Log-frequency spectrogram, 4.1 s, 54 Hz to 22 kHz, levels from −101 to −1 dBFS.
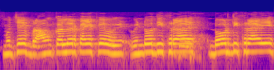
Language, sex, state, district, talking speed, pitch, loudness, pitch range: Hindi, female, Punjab, Kapurthala, 205 wpm, 255 Hz, -13 LUFS, 230-260 Hz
